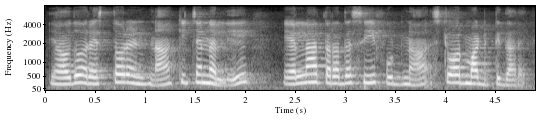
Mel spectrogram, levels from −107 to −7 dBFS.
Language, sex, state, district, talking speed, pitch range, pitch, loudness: Kannada, female, Karnataka, Mysore, 160 wpm, 225-275 Hz, 245 Hz, -17 LUFS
